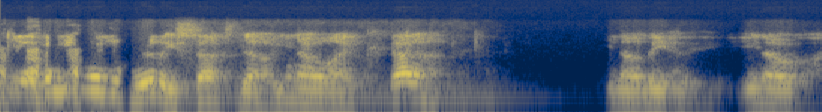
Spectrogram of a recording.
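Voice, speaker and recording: A man speaks at a moderate pace with lively intonation. Long pauses come often. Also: fairly high pitch for a man. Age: 30s. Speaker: interviewer. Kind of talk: casual chat.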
